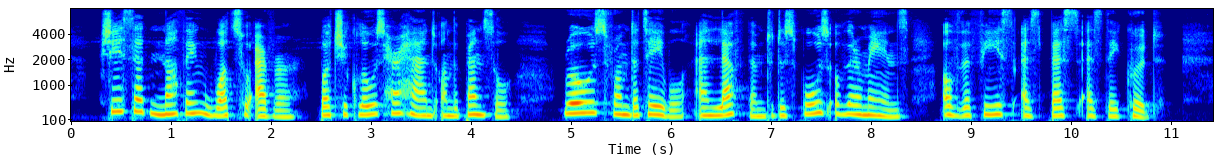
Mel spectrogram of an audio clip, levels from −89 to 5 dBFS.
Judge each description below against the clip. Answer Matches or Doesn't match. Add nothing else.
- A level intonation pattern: Doesn't match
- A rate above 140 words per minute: Matches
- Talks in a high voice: Matches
